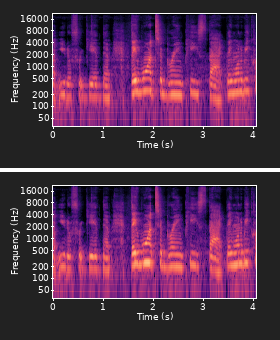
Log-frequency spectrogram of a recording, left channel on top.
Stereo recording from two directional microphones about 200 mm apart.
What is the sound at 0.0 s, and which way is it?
Speech, 50° right (ahead or behind).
